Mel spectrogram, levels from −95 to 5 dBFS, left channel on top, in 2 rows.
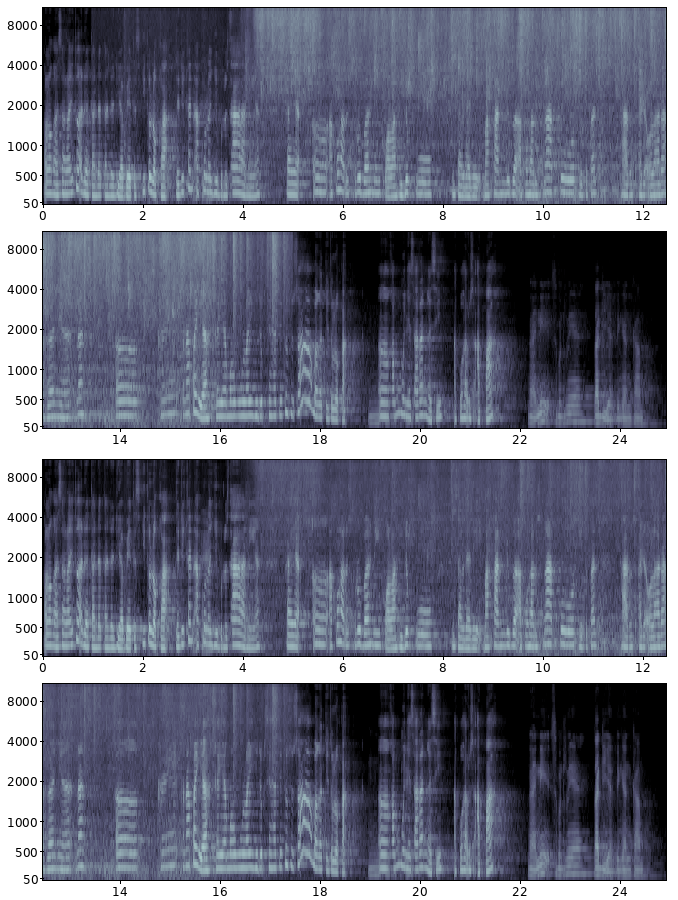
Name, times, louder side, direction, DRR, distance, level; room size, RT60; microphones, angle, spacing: voice 1, 0.0-13.3 13.9-14.4 14.7-18.5 19.1-20.4 20.8-21.5, right 1 dB, 15° right, 10 dB, 0.9 m, -31 dB
sound 1, 1.6-1.8 2.1-2.4 2.7-2.8 3.7-15.9, left 12 dB, 60° left, 1.6 m, -33 dB
sound 2, 4.8-5.1 6.2-6.3 7.0-18.4 19.1-19.2 20.0-20.1 20.3-21.9, left 2 dB, 45° left, 3.1 m, -49 dB
sound 3, 7.8-17.4, left 8 dB, 25° left, 0.9 m, -39 dB
voice 2, 18.9-19.4 19.7-19.9 22.1-24.5, right 2 dB, 60° right, 11 dB, 1.3 m, -43 dB
25.0 x 18.5 x 7.8 m, 1.1 s
head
